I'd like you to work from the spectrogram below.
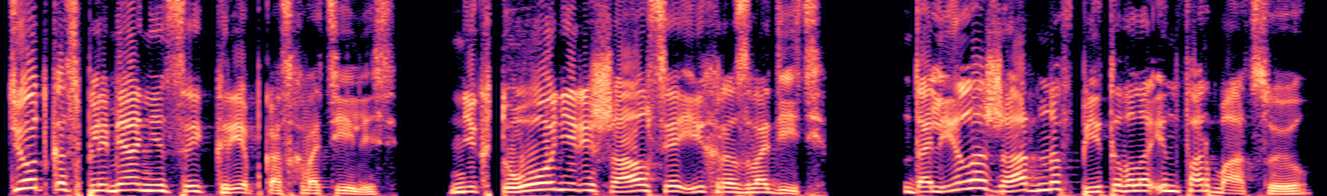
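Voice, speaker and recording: Brief: woman narrator for an audiobook, lively and bright, dry recording. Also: mid-range voice, normal speed, no echo. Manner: expressive storytelling. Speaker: audiobook reader. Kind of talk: scripted narration.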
